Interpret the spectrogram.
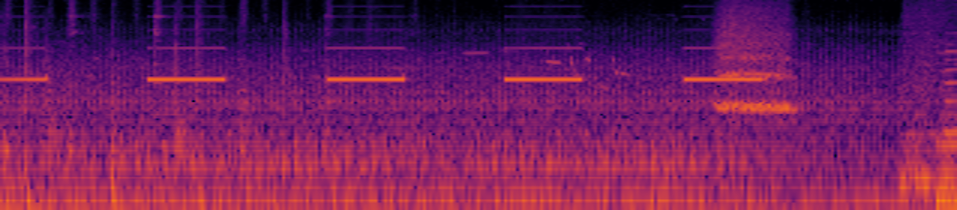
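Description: Reversing alarm beeping, five even beeps about a second apart, over a low engine rumble, as the tractor backs up to hitch the trailer. A brief hiss sounds about five seconds in.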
